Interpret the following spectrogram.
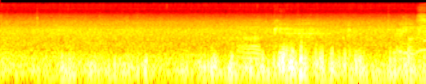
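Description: Rainstorm wind and rain, with gusts buffeting the microphone in irregular rumbling bursts that grow stronger in the second half.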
